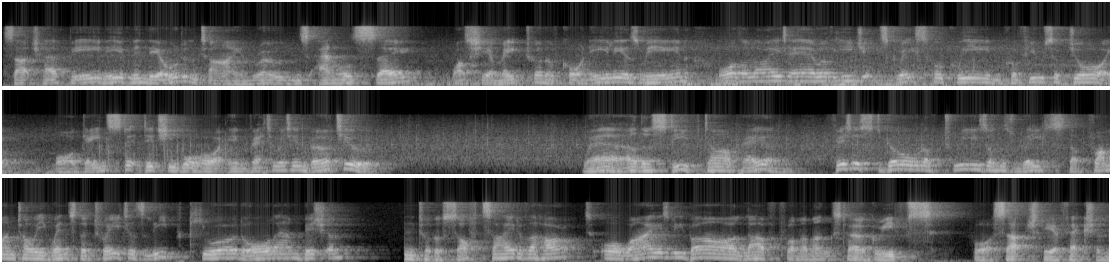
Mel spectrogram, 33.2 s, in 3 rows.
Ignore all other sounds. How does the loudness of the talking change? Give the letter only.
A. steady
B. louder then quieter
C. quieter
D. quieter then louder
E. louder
A.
